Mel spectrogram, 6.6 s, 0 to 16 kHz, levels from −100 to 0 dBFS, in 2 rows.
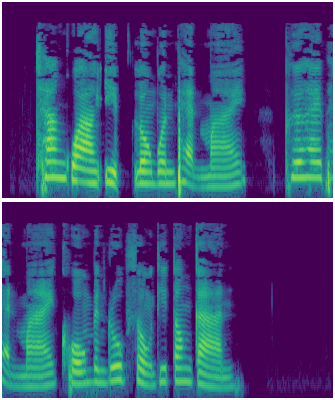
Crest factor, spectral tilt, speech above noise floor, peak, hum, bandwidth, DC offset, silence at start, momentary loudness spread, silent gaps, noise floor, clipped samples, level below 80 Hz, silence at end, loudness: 22 dB; -5.5 dB/octave; 68 dB; 0 dBFS; none; 11.5 kHz; under 0.1%; 0.35 s; 13 LU; none; -88 dBFS; under 0.1%; -52 dBFS; 1 s; -21 LUFS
